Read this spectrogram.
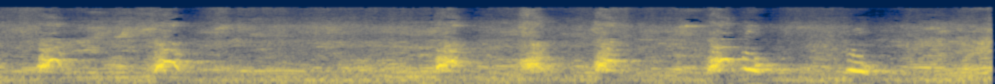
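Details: Dog barking: about eight short, sharp barks with brief gaps, some doubled in quick succession, over a low steady background.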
